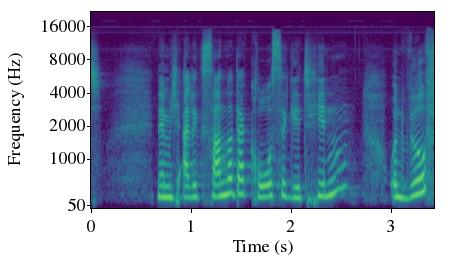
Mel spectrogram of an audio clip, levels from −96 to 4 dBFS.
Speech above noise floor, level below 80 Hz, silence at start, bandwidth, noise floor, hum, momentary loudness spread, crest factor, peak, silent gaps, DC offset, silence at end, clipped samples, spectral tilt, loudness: 25 dB; -72 dBFS; 0 s; 16 kHz; -49 dBFS; none; 13 LU; 18 dB; -8 dBFS; none; under 0.1%; 0 s; under 0.1%; -4 dB/octave; -24 LUFS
